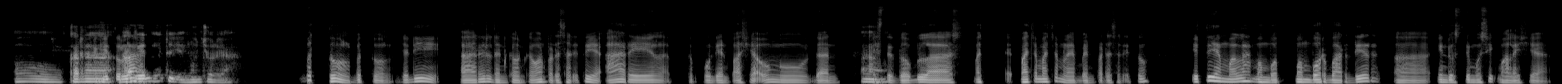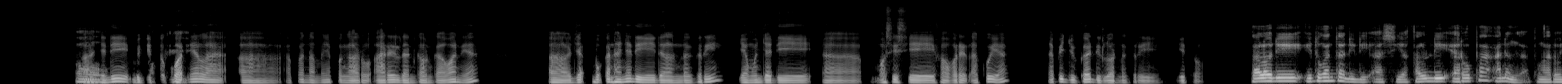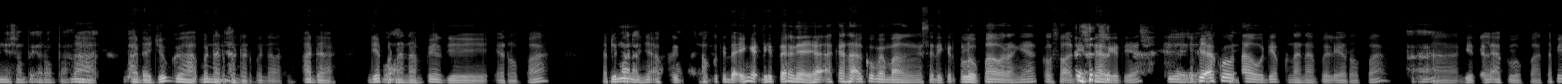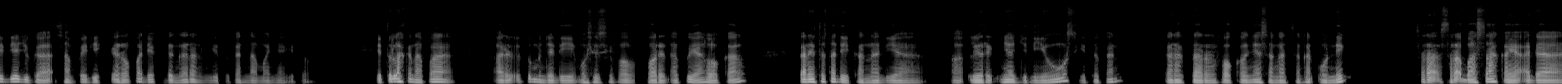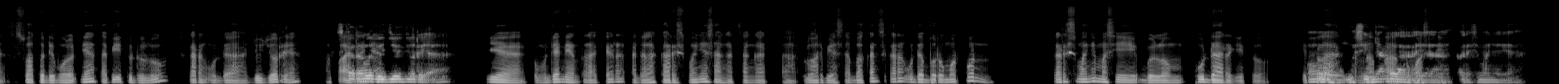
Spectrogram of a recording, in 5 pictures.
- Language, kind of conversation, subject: Indonesian, podcast, Siapa musisi lokal favoritmu?
- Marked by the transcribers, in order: other background noise; laughing while speaking: "ingat detailnya, ya"; chuckle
